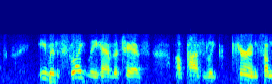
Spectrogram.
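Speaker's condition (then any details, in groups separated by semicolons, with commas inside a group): Cerebral palsy; able to speak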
